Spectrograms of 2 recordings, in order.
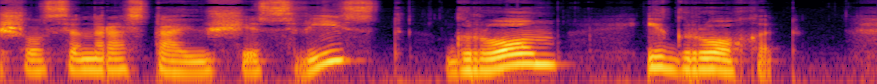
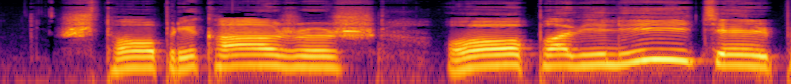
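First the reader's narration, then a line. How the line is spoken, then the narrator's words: Booming voice. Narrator (Russian): прогремел он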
